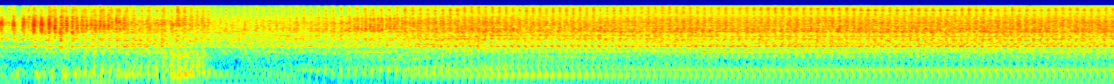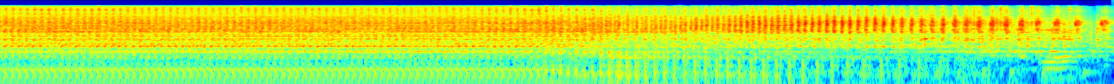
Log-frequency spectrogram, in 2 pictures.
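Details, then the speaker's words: Small generator after carburetor clean, first run in about a year: catches, settles and holds a steady even drone for several seconds before shutdown; runs smoothly, no fuel leaks. "I thought I bought a bit of lemon there but actually it runs pretty well and no fuel rigs I'm all good to go"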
